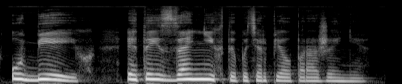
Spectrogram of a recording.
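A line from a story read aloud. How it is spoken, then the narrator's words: Distressed exclamation. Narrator (Russian): Она не могла вынести вида бегущих мусульман, бросивших посланника Аллаха, саллиллаху алейхи вассалям, и воскликнула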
